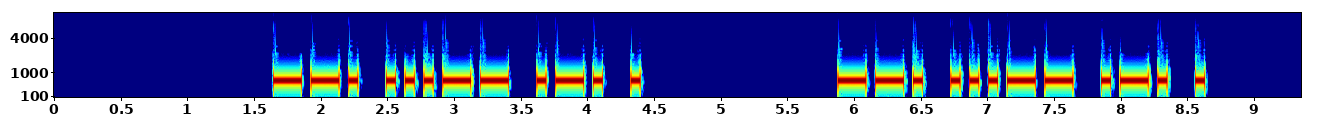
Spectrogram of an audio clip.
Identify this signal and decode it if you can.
Morse code, heard as a keyed tone, about 17 wpm, 700 Hz. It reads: G3RE G3RE
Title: DXCC-100 Call Signs - 4 Characters - Repeated 3x - 17wpm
